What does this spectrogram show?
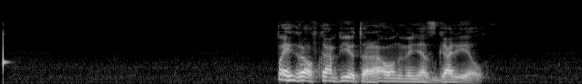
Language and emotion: Russian, neutral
